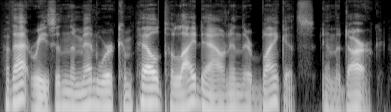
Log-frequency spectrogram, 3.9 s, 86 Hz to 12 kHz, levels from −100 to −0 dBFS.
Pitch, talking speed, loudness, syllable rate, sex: 100 Hz, 245 wpm, -21 LUFS, 5.7 syllables/s, male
